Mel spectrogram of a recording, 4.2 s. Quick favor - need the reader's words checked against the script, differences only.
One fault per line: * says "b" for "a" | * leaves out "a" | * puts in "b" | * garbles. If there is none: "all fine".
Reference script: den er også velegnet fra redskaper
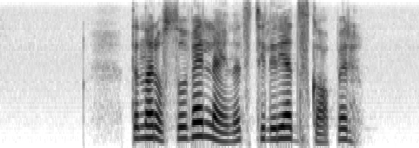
* says "til" for "fra"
